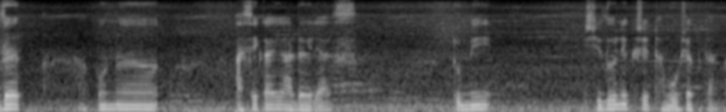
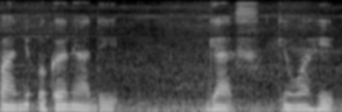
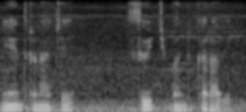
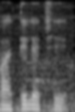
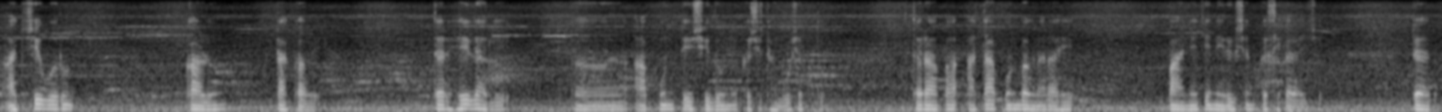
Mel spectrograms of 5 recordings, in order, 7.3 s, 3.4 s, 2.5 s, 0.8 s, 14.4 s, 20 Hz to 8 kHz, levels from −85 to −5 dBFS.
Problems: constant background noise, background conversations at intervals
